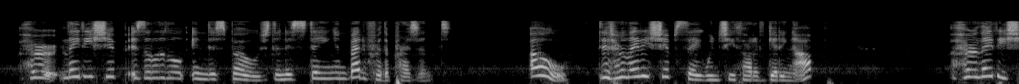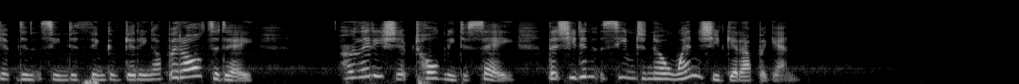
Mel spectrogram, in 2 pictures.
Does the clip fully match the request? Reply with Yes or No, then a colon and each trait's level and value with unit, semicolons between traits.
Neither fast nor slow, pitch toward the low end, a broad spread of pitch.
No: average, 160 wpm; very high, 270 Hz; wide, 7.4 semitones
